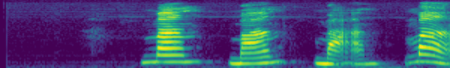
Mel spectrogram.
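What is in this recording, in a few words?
"Man", Chinese syllable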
